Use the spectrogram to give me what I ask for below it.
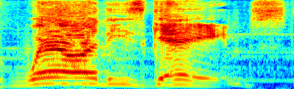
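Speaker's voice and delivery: slow, loud interrogating yell; screamed demand. A narrator's reading. Batman interrogating the salesman he lifts up, screaming. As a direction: stretch the demand into a loud shout. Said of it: "lifts him up and screams".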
